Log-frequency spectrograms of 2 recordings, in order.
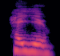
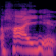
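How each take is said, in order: First: The first word rhymes with 'day'. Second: The first word rhymes with 'high'. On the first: The speaker calls it right. "That's how it's pronounced" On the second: The speaker calls it wrong. "I think that's what a lot of them do"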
